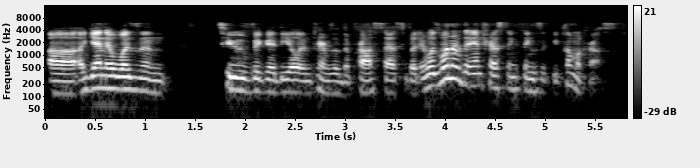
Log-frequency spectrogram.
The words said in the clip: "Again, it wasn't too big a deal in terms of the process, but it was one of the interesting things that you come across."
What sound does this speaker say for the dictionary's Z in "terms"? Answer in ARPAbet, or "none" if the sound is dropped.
Z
